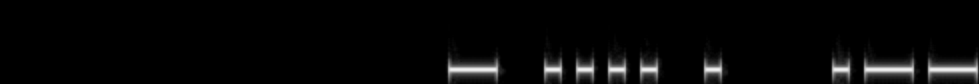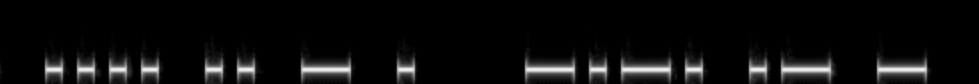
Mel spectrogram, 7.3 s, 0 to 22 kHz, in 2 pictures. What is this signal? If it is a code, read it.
Morse code, heard as a keyed tone, about 20 wpm, 700 Hz. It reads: THE WHITE CAT
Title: Sentences with 2-Word Phrases - Spoken Beginning - 20wpm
